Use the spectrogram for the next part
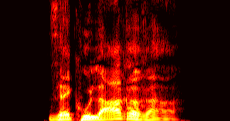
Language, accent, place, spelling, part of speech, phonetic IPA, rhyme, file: German, Germany, Berlin, säkularerer, adjective, [zɛkuˈlaːʁəʁɐ], -aːʁəʁɐ, De-säkularerer.ogg
- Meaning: inflection of säkular: 1. strong/mixed nominative masculine singular comparative degree 2. strong genitive/dative feminine singular comparative degree 3. strong genitive plural comparative degree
